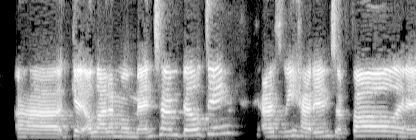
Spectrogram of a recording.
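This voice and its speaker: This woman speaks at a high pitch. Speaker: team leader hosting a coaching call. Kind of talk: team conference call.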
